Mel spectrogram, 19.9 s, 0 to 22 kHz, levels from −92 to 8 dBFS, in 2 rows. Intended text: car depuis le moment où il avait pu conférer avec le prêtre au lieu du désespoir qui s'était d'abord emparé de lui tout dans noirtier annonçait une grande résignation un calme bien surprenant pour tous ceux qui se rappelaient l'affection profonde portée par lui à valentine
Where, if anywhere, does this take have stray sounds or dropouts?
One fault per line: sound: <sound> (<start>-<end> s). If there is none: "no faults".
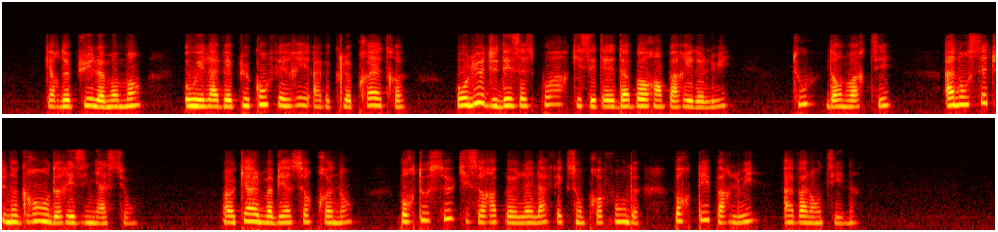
no faults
